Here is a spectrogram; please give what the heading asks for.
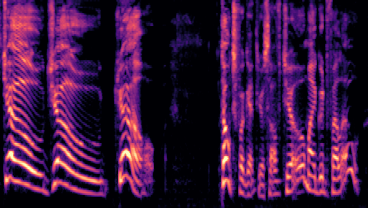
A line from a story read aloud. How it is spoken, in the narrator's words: Crisparkle interposed, remonstrating aside in a friendly voice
